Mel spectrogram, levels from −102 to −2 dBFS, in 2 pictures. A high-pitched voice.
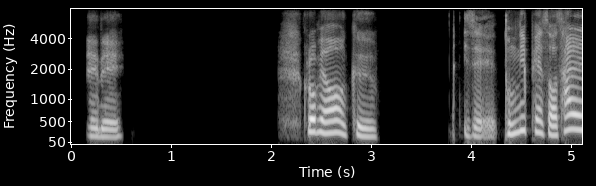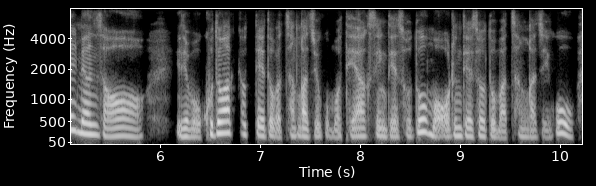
Yes: high, 195 Hz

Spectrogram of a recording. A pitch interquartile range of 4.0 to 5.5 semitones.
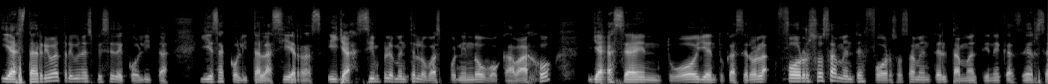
Yes: average, 4.3 semitones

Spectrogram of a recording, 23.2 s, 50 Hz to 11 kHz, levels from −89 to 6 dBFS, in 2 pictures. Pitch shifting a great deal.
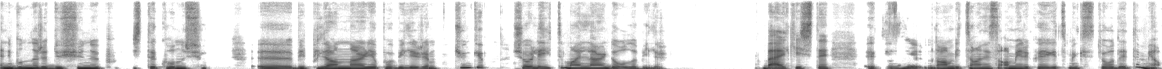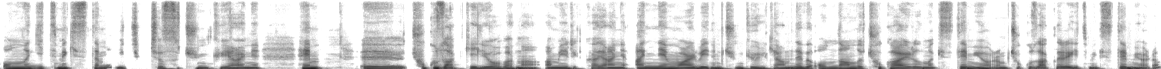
Yes: wide, 5.9 semitones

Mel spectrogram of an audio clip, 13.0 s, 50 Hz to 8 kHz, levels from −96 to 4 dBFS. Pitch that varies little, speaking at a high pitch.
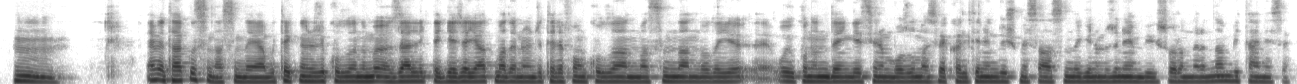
No: narrow, 1.1 semitones; low, 115 Hz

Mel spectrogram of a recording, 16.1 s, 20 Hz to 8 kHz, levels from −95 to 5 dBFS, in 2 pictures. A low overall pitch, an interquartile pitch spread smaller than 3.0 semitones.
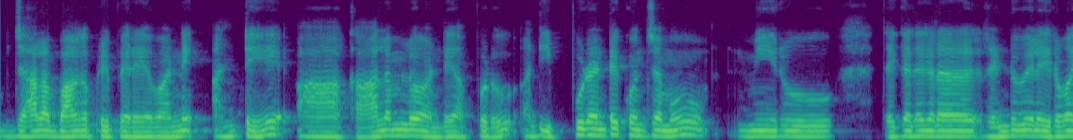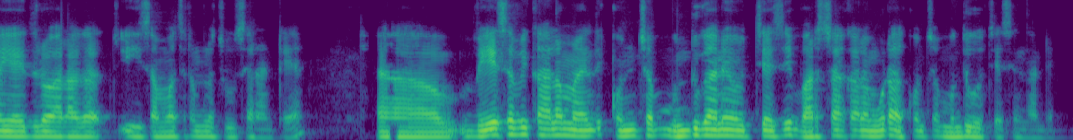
Yes: low, 110 Hz; narrow, 2.6 semitones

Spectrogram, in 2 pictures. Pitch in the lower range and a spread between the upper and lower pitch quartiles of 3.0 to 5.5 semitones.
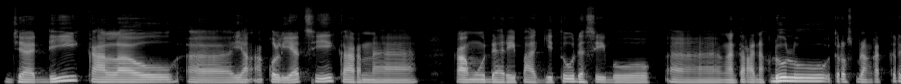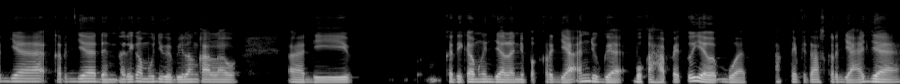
No: low, 110 Hz; narrow, 2.5 semitones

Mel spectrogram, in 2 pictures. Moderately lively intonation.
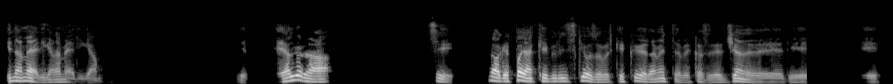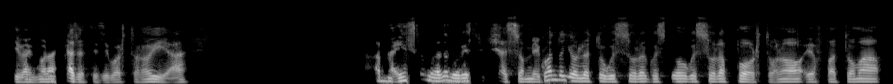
Yes: average, 4.3 semitones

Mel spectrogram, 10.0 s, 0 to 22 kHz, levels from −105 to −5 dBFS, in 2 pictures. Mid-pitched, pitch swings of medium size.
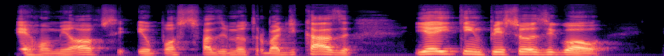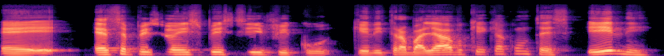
Yes: medium, 145 Hz; average, 4.2 semitones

